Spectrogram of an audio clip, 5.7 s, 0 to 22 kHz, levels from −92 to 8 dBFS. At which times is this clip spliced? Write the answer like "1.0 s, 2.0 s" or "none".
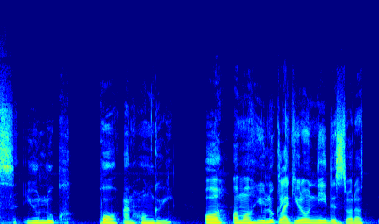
none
